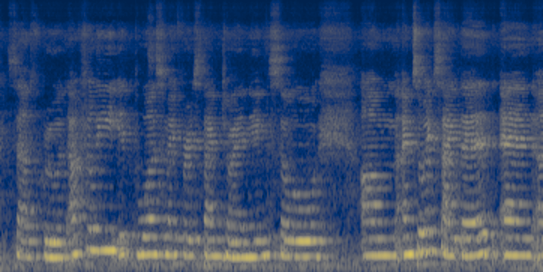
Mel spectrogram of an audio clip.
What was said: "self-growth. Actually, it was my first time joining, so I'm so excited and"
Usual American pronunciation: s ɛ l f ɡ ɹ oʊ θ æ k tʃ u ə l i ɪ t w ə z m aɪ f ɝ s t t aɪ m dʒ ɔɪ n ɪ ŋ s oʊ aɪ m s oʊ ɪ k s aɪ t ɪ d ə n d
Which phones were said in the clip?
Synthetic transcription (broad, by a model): s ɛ l f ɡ ɹ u t æ k tʃ u ə l i ɪ t w ə z m aɪ f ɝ s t t aɪ m dʒ ɔɪ n ɪ ŋ s oʊ aɪ m s oʊ ɪ k s aɪ t ɪ d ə n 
